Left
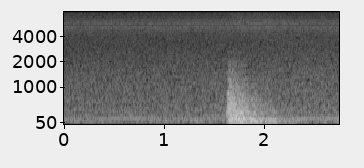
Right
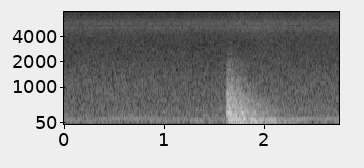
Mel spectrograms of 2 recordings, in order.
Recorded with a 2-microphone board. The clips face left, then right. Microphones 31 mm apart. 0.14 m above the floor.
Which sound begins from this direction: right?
An explosion, at 1.6 s.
